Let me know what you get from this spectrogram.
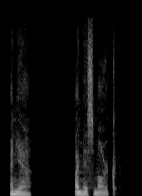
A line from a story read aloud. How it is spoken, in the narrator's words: she said quietly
